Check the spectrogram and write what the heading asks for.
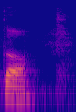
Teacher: इसका उच्चारण जिह्वा पश्च को कोमल तालु से मिलाकर होता है। भीतर से निर्गम वायु को स्पर्श के द्वारा अवरुद्ध किया जाता है और फिर वायु वेग के कारण विस्फोट होता है। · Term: अघोष अल्पप्राण कंठ स्पर्श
